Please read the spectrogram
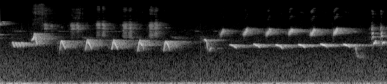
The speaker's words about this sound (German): Ob Berlin wirklich die Hauptstadt der Nachtigallen ist? Man mag das gern glauben, wenn man Dutzende im Frühsommer im Treptower Park singen hört. Und zwar nicht nur nachts.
